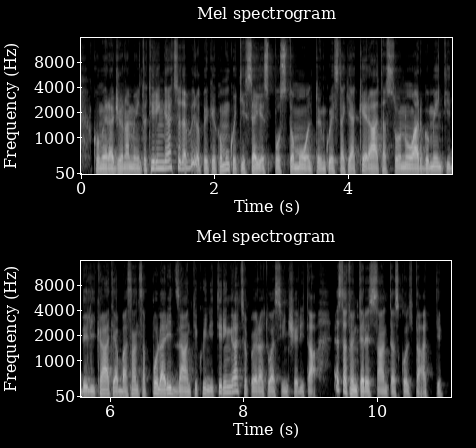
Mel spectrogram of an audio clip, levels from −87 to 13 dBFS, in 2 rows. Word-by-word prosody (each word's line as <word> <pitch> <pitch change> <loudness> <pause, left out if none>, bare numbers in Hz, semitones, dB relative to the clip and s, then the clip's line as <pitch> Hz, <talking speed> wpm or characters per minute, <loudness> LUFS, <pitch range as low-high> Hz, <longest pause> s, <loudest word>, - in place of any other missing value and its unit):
come 95 +1 +1
ragionamento. 95 +3 +1
Ti 140 - -1
ringrazio 185 +2 +1
davvero 185 - 0
perché 95 0 -2
comunque 135 +10 0
ti 95 - -3
sei 90 0 +3
esposto 90 +4 -1
molto 90 -3 +2
in 85 - 0
questa 85 0 -2
chiacchierata, - - +1
sono 95 +1 +2
argomenti 100 +1 +2
delicati, 100 +4 +1
abbastanza 95 +4 -1
polarizzanti, 105 -7 +1
quindi 110 -6 -4
ti - - -2
ringrazio 160 +5 -1
per 95 -2 -1
la 90 - 0
tua 90 - -1
sincerità. 85 -1 -4 0.2
È - - -3
stato - - 0
interessante 70 +1 +1
ascoltarti. - - -5
95 Hz, 160 wpm, -24 LUFS, 90-115 Hz, 0.2 s, sei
